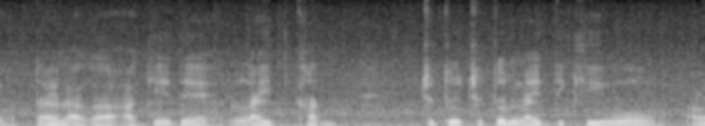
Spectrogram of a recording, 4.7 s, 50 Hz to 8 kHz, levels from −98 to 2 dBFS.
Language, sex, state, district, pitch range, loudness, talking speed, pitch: Nagamese, male, Nagaland, Dimapur, 90-105 Hz, -18 LUFS, 155 wpm, 95 Hz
